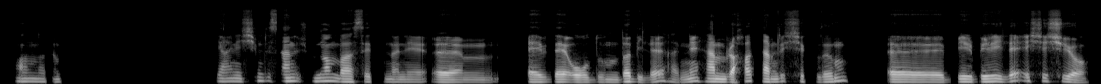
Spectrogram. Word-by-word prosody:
Anladım. 135 -4 -7 1.5
Yani, 140 0 -5
şimdi, 165 +4 -8
sen 155 +2 -2
şundan 155 +1 -3
bahsettin. 125 -1 -2
Hani, 115 0 -6 0.2
emm, 110 -1 0 0.3
evde 115 0 +2
olduğunda 110 +3 +1
bile, 110 0 -1
hani, 125 +2 -3
hem 130 -3 +5
rahat 150 +7 +4
hem 125 -2 +4
de 145 - -6
şıklığın, 130 +5 -4 0.4
eee, 110 -1 +4
birbiriyle 130 0 +2
eşleşiyor. 130 -9 0
125 Hz, 110 wpm, -24 LUFS, 110-140 Hz, 1.5 s, hem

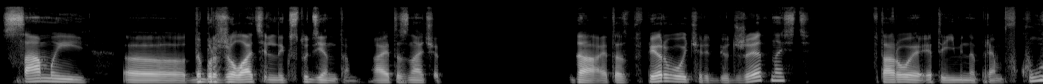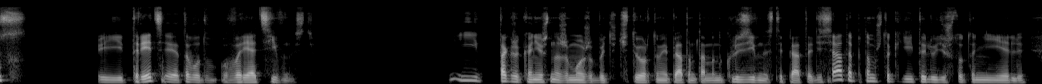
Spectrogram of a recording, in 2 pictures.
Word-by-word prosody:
самый, 130 -6 +5 0.3
а, 95 -3 +3
доброжелательный 115 -1 +4
к - - -15
студентам. 95 -7 +1
А 100 +1 0
это 100 +1 -2
значит 100 0 -2 1.3
да, 90 -1 +4
это 95 +2 -2
в - - -17
1 140 +2 +4
очередь 115 -6 -2
бюджетность, 125 - -2 0.6
второе- 110 -1 +3
это 110 0 -5
именно, 100 -2 -5
прям 90 -2 -9
вкус, 190 +5 0 0.7
и 105 -2 -5
третье- 125 - +3
это 110 +1 -2
вот 105 -2 -6
в 100 - -16
вариативность. 105 -3 0 1.4
И 190 -8 -8 0.2
также, 140 -4 +1
конечно 110 0 -2
же, 100 - -4
может 100 -2 -2
быть, 100 0 -7
в - - -15
четвертом 100 -1 -3
и - - -4
пятом 95 -1 -2
там 95 0 -5
инклюзивность, 105 -2 -4
и - - -7
пятое-десятое, 185 - -1
потому 155 -2 -7
что - - -7
какие-то 125 -1 -7
люди 110 -3 -5
что-то 110 +2 -8
не 105 -1 -5
ели. 95 -1 -5
105 Hz, 130 wpm, -26 LUFS, 100-120 Hz, 1.4 s, самый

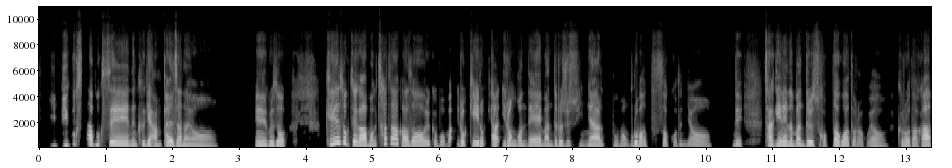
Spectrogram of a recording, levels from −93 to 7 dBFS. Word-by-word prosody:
이 220 -1 -16
미국 250 +8 -5
스타벅스에는 235 - +3
그게 200 -2 +1
안 175 +1 -1
팔잖아요. 190 -7 0 0.6
예 215 -3 +2
그래서 210 -1 +2 0.6
계속 405 +3 +4
제가 250 -2 +7
막 195 -1 -3
찾아가서 315 - +2
그러니까 - - -3
뭐 - - -8
막 - - -5
이렇게, 240 -1 -1
이렇게 205 +4 0
하 265 - +4
이런 225 +1 -1
건데 205 -1 0
만들어줄 230 +6 -3
수 220 - -18
있냐고 200 0 -1
막 190 - -9
물어봤었거든요. 220 -1 -4 0.3
근데 180 -2 -4 0.3
자기네는 240 +1 +3
만들 190 +6 +4
수가 225 - -12
없다고 235 -3 +2
하더라고요. 195 +1 -7
그러다가 235 +6 +1
215 Hz, 375 characters per minute, -25 LUFS, 195-250 Hz, 0.6 s, 제가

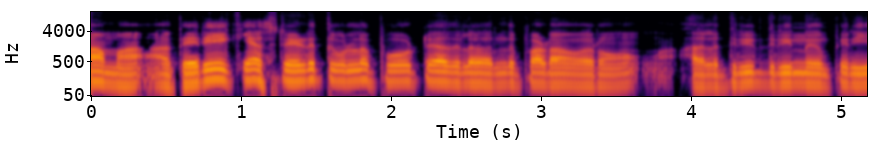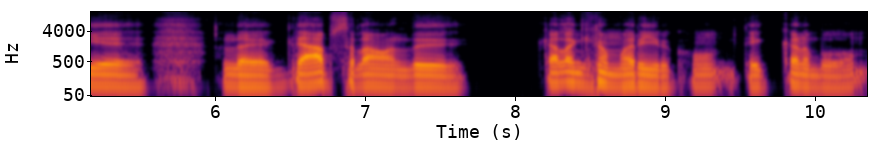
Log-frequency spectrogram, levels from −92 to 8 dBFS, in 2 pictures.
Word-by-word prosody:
ஆமா. 115 -5 +4 0.2
அது 105 - -1
பெரிய 130 +7 +6
கேஸட்டை 145 -1 +1
எடுத்து 145 0 -1
உள்ள 135 +2 +1
போட்டு 130 0 -2
அதில 120 -1 +2
வந்து 115 +1 -4
படம் 110 -2 +2
வரும். 105 0 -3 0.4
அதில 100 0 -2
திடீர் 115 0 -3
திடீர்னு 115 0 0 0.2
பெரிய 110 -1 0 0.9
அந்த 105 -1 +1 0.3
கிராப்ஸ் 110 0 +5
எல்லாம் 105 -1 +2
வந்து 100 +1 -1 0.8
கலங்கின 120 -1 +1
மாரி 105 -1 +1
இருக்கும், 100 +2 -9 0.2
டெக் 100 +3 -4
அனுபவம். 95 -1 -7
110 Hz, 140 wpm, -23 LUFS, 105-120 Hz, 0.9 s, பெரிய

